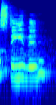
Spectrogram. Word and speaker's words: Stephen: I don't love Steven. Why are you guys calling that man Stephen? Stephen? It has a PH. Stephen. It's still Steven.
